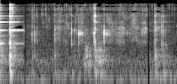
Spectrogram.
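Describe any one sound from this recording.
A spoon clinks and stirs in a glass bowl.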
